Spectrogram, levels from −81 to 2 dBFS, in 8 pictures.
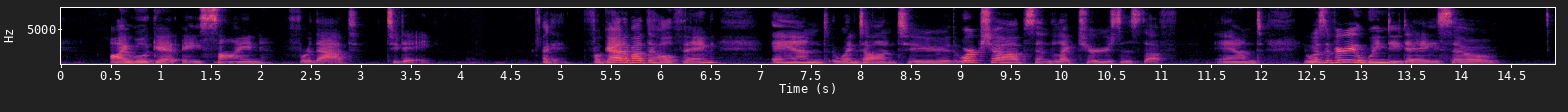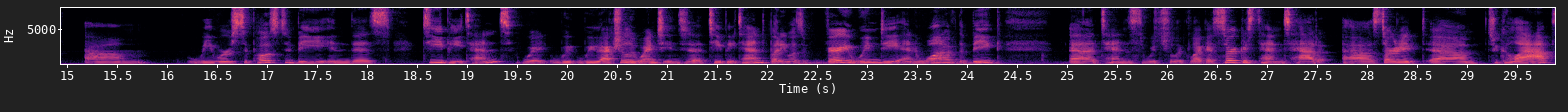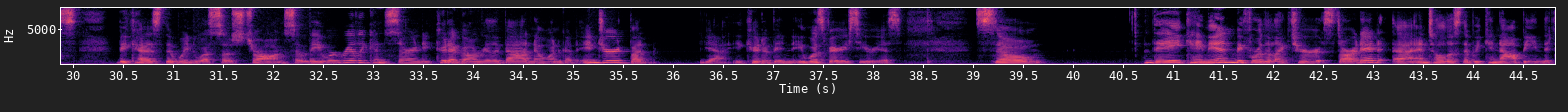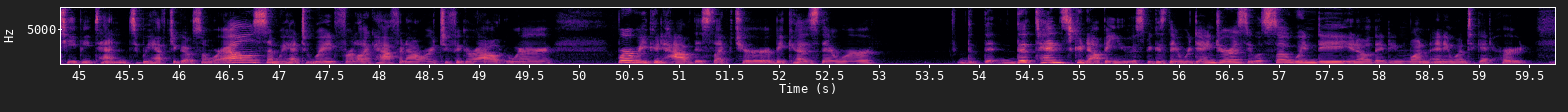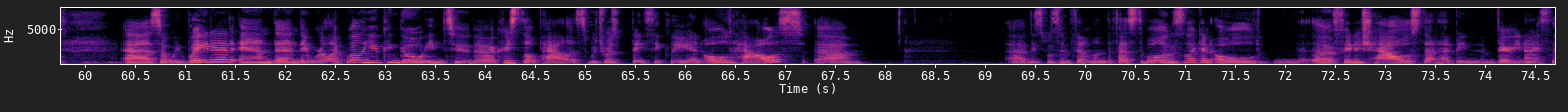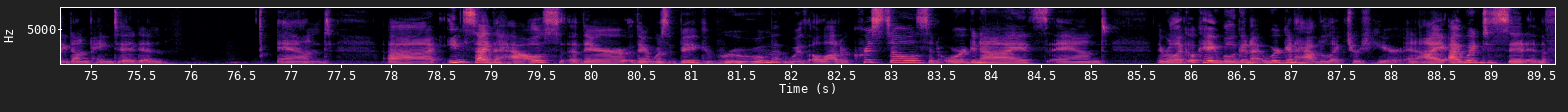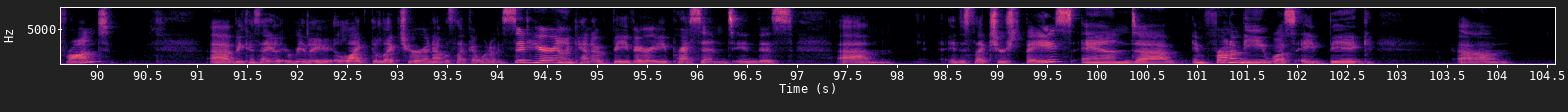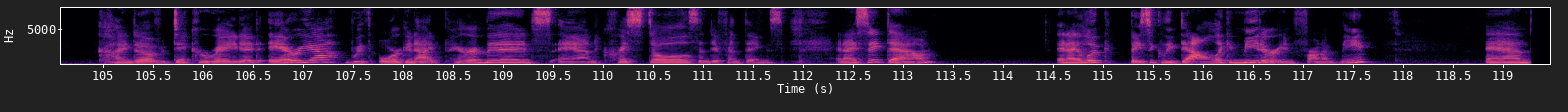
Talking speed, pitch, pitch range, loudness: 170 wpm, 195 Hz, 175-215 Hz, -26 LUFS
